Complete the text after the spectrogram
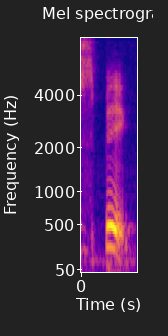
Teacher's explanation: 送气的清辅音会变为不送气的，你可以这样理解，就是现在这样一些▁p、t、k▁会分别变成中文当中的▁b、d、g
